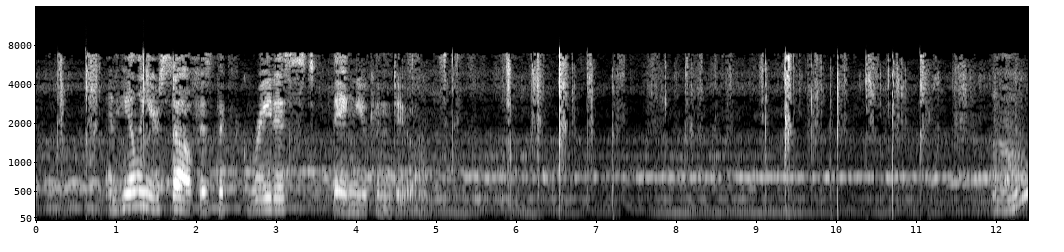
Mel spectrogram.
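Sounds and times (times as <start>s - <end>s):
deck of cards shuffling: 0.2s - 0.8s, 5.0s - 11.8s
speech: 0.9s - 5.1s.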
